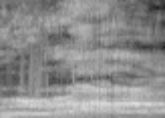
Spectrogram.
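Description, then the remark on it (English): A person imitates a lion's roar for a lion illusion created with a Silent Image spell in a tabletop role-playing game, one long, loud, gravelly growl that holds steady for under two seconds, rough and throaty with a slight rise and fall in pitch. “And I'm going to create a lion.”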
